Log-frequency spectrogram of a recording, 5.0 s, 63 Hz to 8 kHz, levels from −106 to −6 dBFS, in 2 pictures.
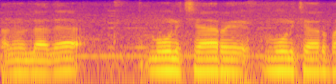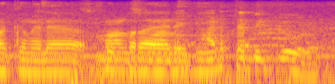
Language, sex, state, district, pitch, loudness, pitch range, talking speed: Tamil, male, Tamil Nadu, Kanyakumari, 130 Hz, -16 LUFS, 125-135 Hz, 95 wpm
